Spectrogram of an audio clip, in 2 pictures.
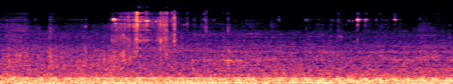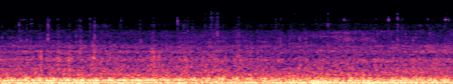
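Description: Steady low hum of an idling motor vehicle engine, with a brief metallic jingle, as of keys, a little over a second in.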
